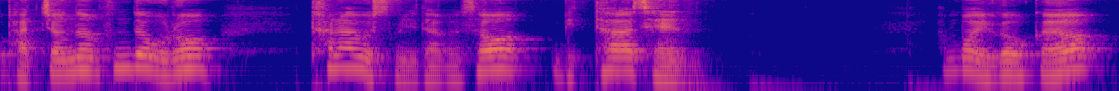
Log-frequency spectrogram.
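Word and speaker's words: 三田線: 이거는 석삼 이거는 바천 그래서 석 3은 덕으로 미라고 읽어요 그리고 바자는 덕으로 타라고 있습니다 그래서 미타 센 한번 읽어 볼까요 미타 센 미타 센네 그러면 다시 이거는 석삼 이거는 과점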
